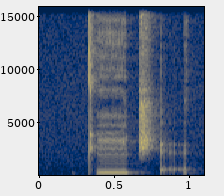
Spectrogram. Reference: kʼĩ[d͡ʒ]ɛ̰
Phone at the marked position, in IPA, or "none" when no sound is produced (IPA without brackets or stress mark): t͡ʃʼ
